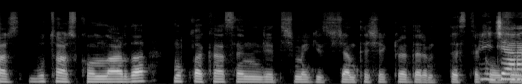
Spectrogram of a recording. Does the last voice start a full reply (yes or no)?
yes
